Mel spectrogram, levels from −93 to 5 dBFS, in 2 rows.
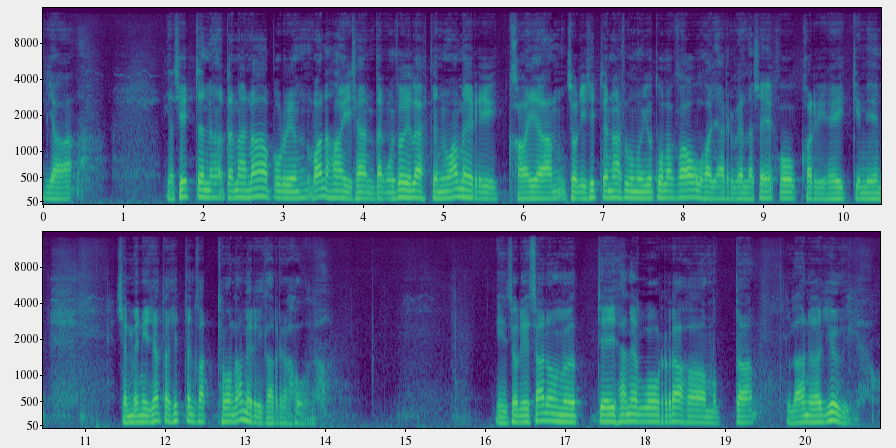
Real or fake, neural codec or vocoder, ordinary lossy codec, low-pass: fake; codec, 44.1 kHz, 3.4 kbps, Pupu-Codec; none; 14.4 kHz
